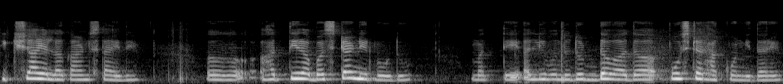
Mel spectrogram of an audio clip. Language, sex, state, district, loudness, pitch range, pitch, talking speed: Kannada, female, Karnataka, Dakshina Kannada, -17 LUFS, 210-245 Hz, 220 Hz, 115 wpm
